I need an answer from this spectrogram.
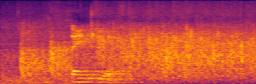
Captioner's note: audience applauds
